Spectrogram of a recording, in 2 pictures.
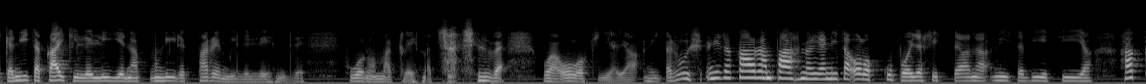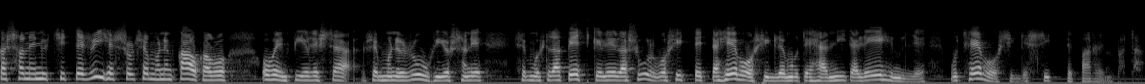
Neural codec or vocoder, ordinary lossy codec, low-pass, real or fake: none; none; none; real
